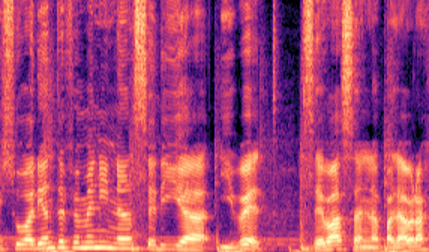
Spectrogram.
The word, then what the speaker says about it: Yvette: Curiosamente, Yvette significa la arquera. La pronunciación de su nombre recuerda a nombres tales como Eva o Eve en inglés, para ser más específicos.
